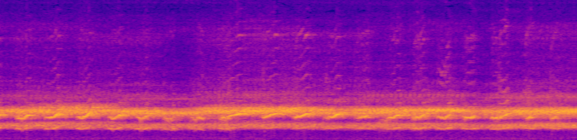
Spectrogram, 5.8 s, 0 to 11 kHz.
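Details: Male gray treefrogs trill loudly and steadily in 2010, the overlapping calls of rival males in a fight.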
